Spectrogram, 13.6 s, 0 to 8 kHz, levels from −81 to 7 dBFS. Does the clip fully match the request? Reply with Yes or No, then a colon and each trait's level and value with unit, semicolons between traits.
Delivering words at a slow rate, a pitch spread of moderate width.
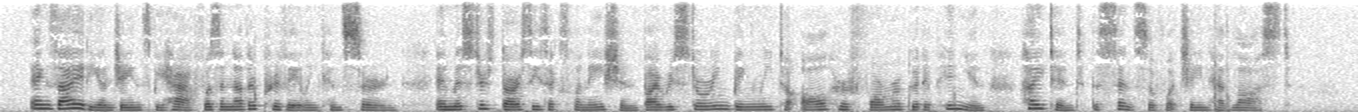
Yes: slow, 130 wpm; average, 3.1 semitones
